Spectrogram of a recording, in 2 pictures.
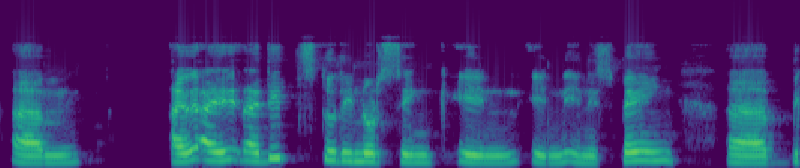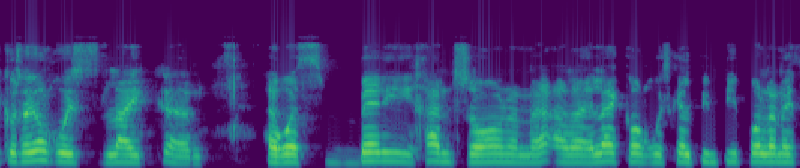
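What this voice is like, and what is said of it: Strong Spanish accent. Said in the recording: “my accent is not a Yorkshire accent. It's a Spanish accent. And despite being here for 20 years, my accent is still quite strong.”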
